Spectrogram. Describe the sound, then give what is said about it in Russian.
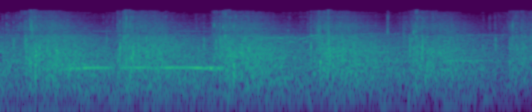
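Dense, steady applause from the audience at the St. Petersburg Circus on Fontanka for the tightrope-walking bears programme, a continuous wash of many hands clapping at once with a brief faint whistle-like tone early on, sustained at an even level throughout. “Программа «Медведи-канатоходцы» или «Мамба-карамба», представленная в прошлом месяце в Санкт-Петербургском цирке на Фонтанке, вызвала восторг и бурные аплодисменты зрителей.”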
